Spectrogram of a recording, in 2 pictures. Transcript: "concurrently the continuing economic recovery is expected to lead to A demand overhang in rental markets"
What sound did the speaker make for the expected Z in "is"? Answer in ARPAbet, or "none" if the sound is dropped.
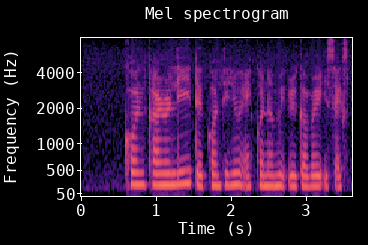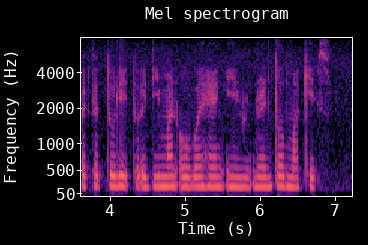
S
